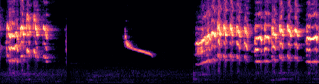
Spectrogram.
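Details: High, squeaky chatter from a white-eye, used to attract wild birds. A burst, a long quiet gap with one thin descending whistle, then another sustained run of rapid twittering notes.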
